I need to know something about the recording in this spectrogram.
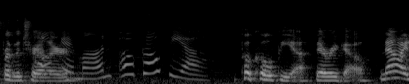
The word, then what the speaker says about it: Pokopia: Pokopia.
